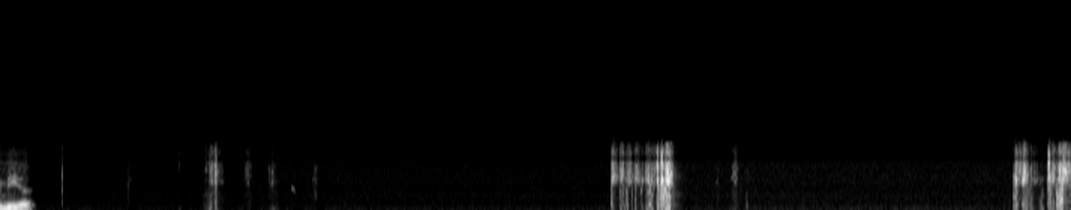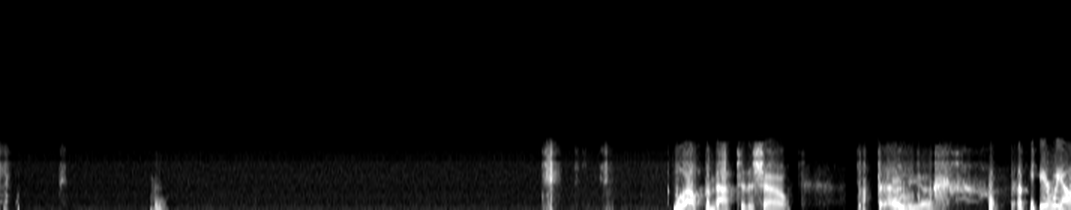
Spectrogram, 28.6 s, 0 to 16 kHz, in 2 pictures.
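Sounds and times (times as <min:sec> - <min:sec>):
speech: 0:00.0 - 0:00.5, 0:23.3 - 0:24.9, 0:26.1 - 0:27.0, 0:27.8 - 0:28.5
tarot cards being shuffled, riffling and flicking: 0:08.2 - 0:09.0.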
